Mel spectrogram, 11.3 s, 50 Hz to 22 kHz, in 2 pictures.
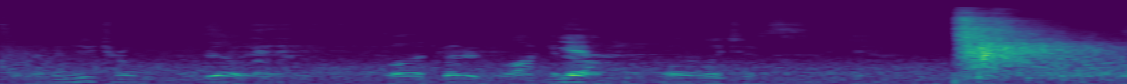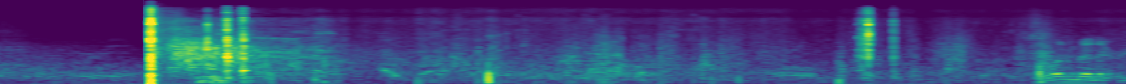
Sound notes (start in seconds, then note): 0.1 people talking; 6.3 rifle fires; 10.5 people talking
